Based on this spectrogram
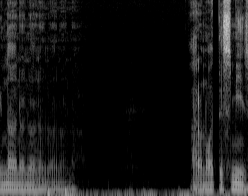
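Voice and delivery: a hushed little panic; panicked. Retold or imitated. Boy seeing private numbers call his phone, hushed worried panic.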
